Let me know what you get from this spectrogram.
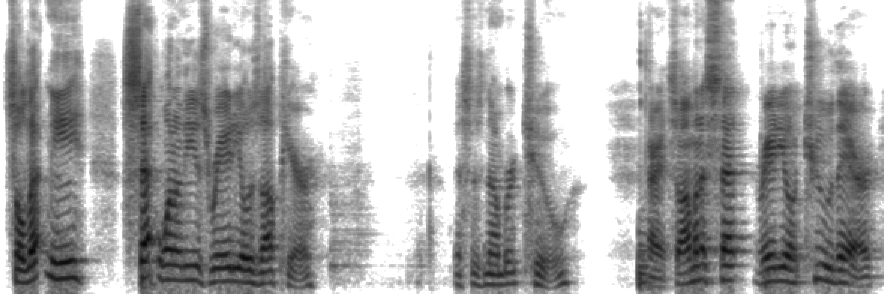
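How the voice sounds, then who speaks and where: Casual man explaining step by step. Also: mid-range voice. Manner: explanatory, plain-spoken, step by step. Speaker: product reviewer, video presenter. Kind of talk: casual hands-on product demonstration.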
